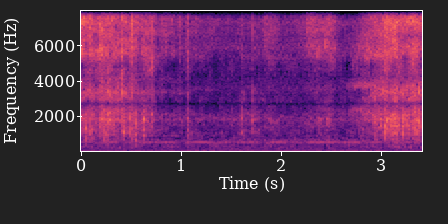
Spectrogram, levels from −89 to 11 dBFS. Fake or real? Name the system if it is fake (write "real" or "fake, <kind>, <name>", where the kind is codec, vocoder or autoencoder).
fake, autoencoder, DAC-VAE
